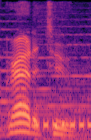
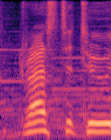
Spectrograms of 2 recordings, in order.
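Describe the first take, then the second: First: No extra s sound comes before the t. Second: An extra s sound comes before the t. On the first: The speaker calls it right. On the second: The speaker calls it wrong.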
